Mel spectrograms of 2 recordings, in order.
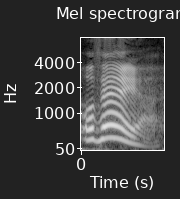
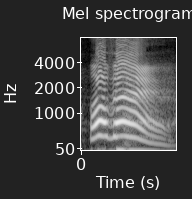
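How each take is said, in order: First: It is said softly and tenderly. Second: It is said very loudly.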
